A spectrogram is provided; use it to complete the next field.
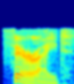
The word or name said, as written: ferrite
